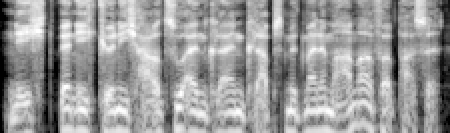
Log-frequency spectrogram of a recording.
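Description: A man voicing a big, crude male warrior in an audiobook, gruff and offhand. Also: on the low side, steady tone, normal speed, dry recording, clean studio sound. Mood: gruff, mocking. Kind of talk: audiobook character voice.

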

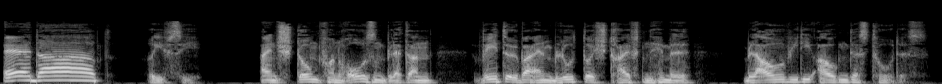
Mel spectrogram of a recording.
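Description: Audiobook narrator: man, very deep and slow, husky, dull dry lo-fi sound. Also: dry recording. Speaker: audiobook reader. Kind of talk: scripted narration.

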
